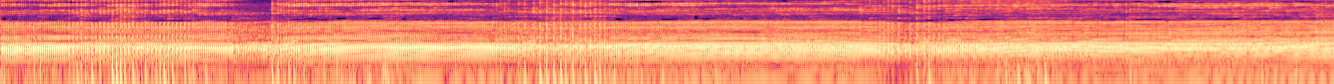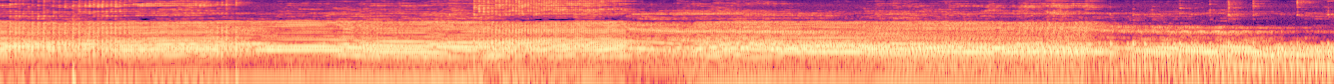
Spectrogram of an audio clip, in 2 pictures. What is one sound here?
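A chainsaw revs loudly and cuts through wood, its pitch rising and falling.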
